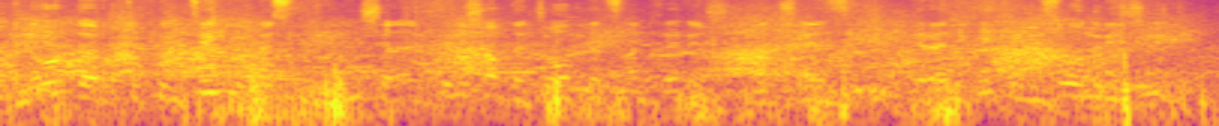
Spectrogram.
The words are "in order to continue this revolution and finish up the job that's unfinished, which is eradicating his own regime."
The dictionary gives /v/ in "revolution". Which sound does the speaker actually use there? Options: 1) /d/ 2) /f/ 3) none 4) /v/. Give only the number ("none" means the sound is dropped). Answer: 3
